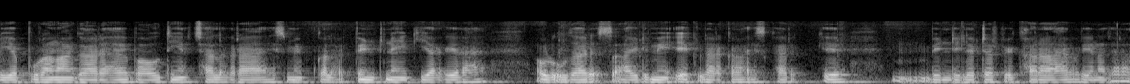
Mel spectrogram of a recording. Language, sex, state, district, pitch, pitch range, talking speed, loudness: Maithili, male, Bihar, Supaul, 110 Hz, 105-115 Hz, 175 wpm, -17 LUFS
